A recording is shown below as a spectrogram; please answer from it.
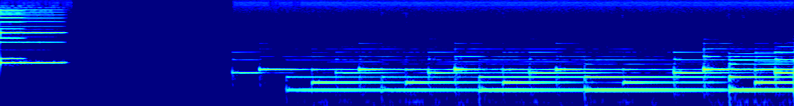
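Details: Piano-like electronic music plays in steady repeated notes after a short tone and about two seconds of silence; no animal sound is heard.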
